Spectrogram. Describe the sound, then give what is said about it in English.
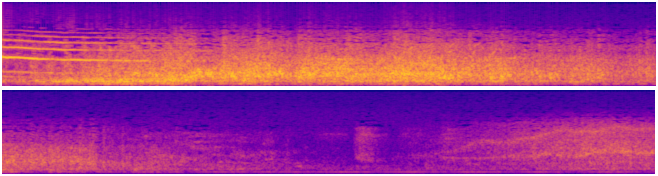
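A train rumbles loudly along the railway tracks with a brief high whine at the start, then its roar fades away, leaving a low steady hum and faint noises. “I lay gasping on the railway bank.”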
